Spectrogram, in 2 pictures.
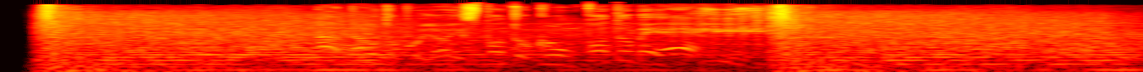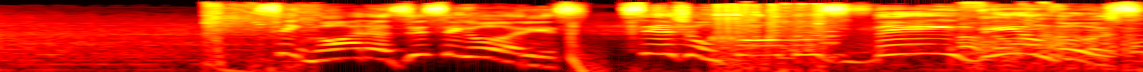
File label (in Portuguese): abertura para djs voz feminina vinhetas para djs voz feminina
